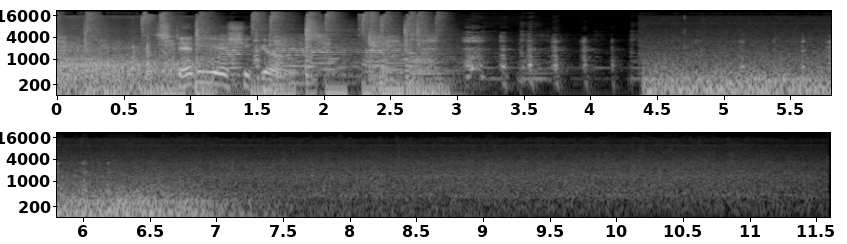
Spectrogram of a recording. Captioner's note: ship Sounds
